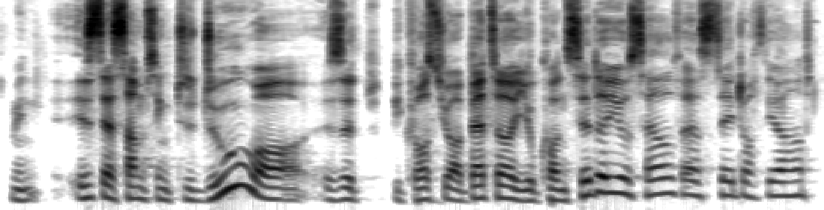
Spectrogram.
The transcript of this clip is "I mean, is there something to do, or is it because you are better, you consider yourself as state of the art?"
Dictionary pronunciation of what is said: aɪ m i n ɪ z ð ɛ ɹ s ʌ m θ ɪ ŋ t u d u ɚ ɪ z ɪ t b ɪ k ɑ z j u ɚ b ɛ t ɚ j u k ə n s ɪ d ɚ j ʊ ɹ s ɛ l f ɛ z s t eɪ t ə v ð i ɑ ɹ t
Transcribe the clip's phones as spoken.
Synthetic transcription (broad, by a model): aɪ m i n ɪ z ð ɛ ɹ s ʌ m θ ɪ ŋ t u d u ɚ ɪ z ɪ t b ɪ k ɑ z j u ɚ b ɛ t ɚ j u k ə n s ɪ d ɚ j ʊ ɹ s ɛ l f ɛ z s t eɪ t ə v ð i ɑ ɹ t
